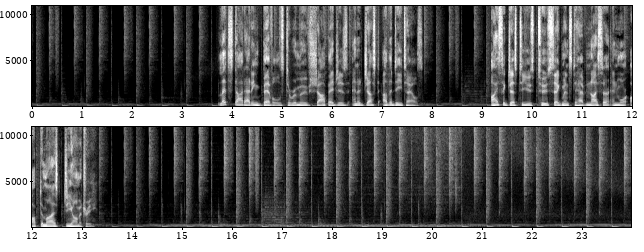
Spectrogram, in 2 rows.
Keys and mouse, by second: 0.0-2.6 f, 0.3 click, 0.4 middle click, 0.9-2.4 drag, 0.9 right click, 2.4-4.8 middle drag, 2.8 f, 4.8 click, 4.8 right click, 4.9 middle click, 5.0 click, 5.0 right click, 5.3-6.4 middle drag, 6.4 click, 6.5 shift+middle click, 6.7 alt+shift+click, 6.8 alt+shift+middle click, 8.0 Tab, 8.4 ctrl+b, 8.6-11.8 shift+middle drag, 10.4 ctrl+b, 11.8 click, 12.0 middle click, 12.1 shift+click, 12.1 middle click, 12.4 click, 12.5-13.9 alt+shift+middle drag, 12.5 alt+shift+click, 13.1 ctrl+b, 13.9 click, 13.9 right click, 14.1-16.2 middle drag, 15.0 ctrl+r, 15.9 Tab, 16.5 alt+shift+click, 17.0 middle click, 17.3 g, 18.0 ctrl+b, 19.0-20.1 alt+shift+middle drag, 19.5 ctrl+b, 19.8 Tab, 20.1 click, 20.2 alt+shift+middle click, 20.3 alt+shift+click, 20.4-22.4 ctrl+middle drag, 21.1 ctrl+b, 22.6-23.9 middle drag.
